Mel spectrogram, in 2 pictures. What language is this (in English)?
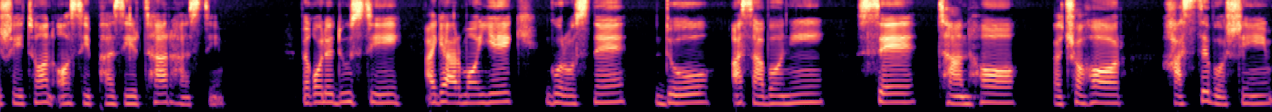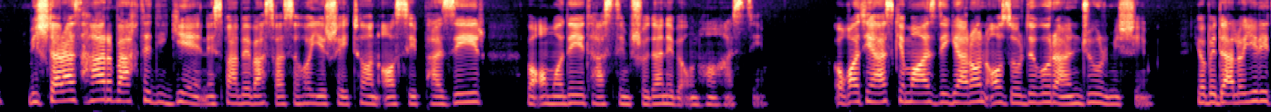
Persian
